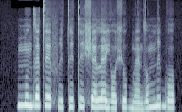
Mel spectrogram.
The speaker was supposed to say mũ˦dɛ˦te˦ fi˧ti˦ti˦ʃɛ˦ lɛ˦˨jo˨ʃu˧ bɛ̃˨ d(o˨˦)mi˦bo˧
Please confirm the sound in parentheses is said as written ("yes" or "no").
yes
